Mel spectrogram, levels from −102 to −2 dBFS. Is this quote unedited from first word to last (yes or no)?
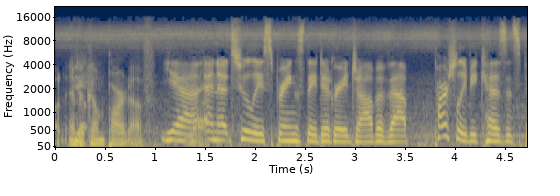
no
